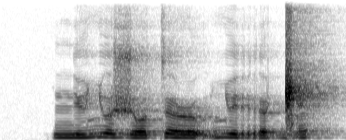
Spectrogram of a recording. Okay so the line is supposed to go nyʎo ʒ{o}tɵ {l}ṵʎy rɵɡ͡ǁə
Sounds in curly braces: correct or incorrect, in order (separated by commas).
correct, incorrect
